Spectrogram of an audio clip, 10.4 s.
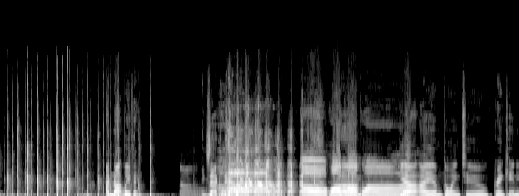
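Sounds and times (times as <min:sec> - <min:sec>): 
hand clapping: 0:00.0 - 0:03.2
speech: 0:02.2 - 0:02.9, 0:04.0 - 0:10.3
laughter: 0:04.2 - 0:07.6.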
